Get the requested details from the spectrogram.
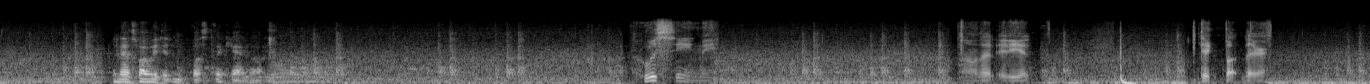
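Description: A man talks into a headset microphone in short bursts.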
